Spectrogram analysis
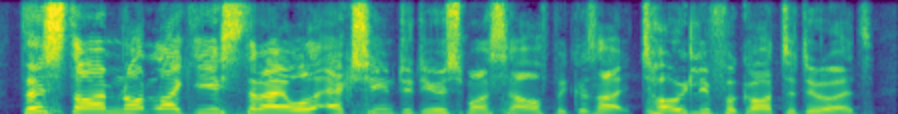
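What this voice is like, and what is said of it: South African accent. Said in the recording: “I am from South Africa, so get used to the accent.”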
